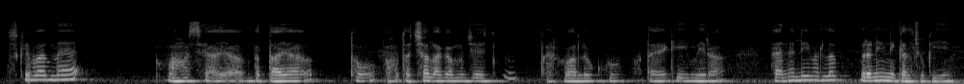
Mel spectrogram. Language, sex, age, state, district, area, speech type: Hindi, male, 18-30, Madhya Pradesh, Betul, rural, spontaneous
